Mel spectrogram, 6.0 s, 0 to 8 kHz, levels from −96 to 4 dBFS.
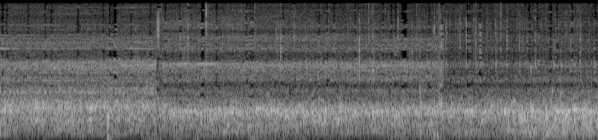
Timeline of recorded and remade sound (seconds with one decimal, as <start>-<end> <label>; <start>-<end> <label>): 0.0-6.0 recorded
